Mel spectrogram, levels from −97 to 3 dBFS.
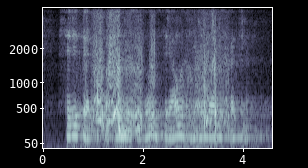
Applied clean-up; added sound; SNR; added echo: none; Zipper (clothing); -1 dB; reverberation time 1.8 s.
